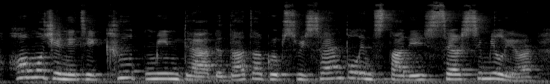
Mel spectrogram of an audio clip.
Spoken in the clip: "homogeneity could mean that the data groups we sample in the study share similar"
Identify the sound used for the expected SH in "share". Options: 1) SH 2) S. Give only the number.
2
